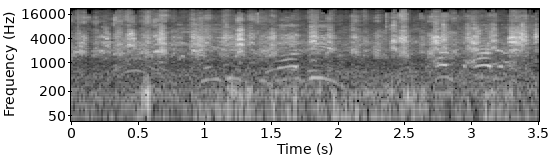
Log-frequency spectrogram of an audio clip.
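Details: Black-headed gulls in Sharjah, 1 January 2024, giving harsh, rising-then-falling squawks in quick succession, several birds overlapping, over a steady hiss of wind or surf.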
